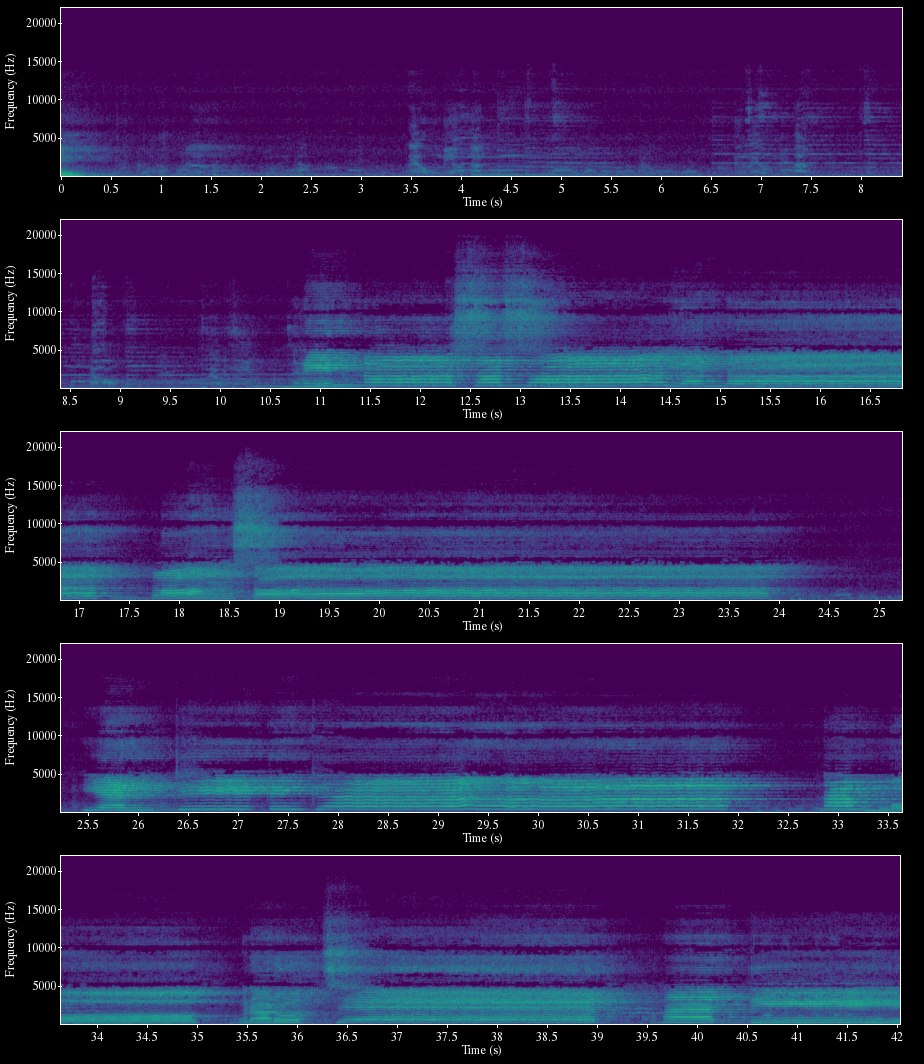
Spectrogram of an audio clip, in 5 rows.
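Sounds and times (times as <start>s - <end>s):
woman singing with vibrato: 10.6s - 24.2s, 25.5s - 42.0s.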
